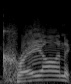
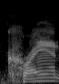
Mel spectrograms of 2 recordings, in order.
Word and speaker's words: crayon: you say it Lacoste is it crayon cran or crown crayon okay you got it right dude somebody hold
